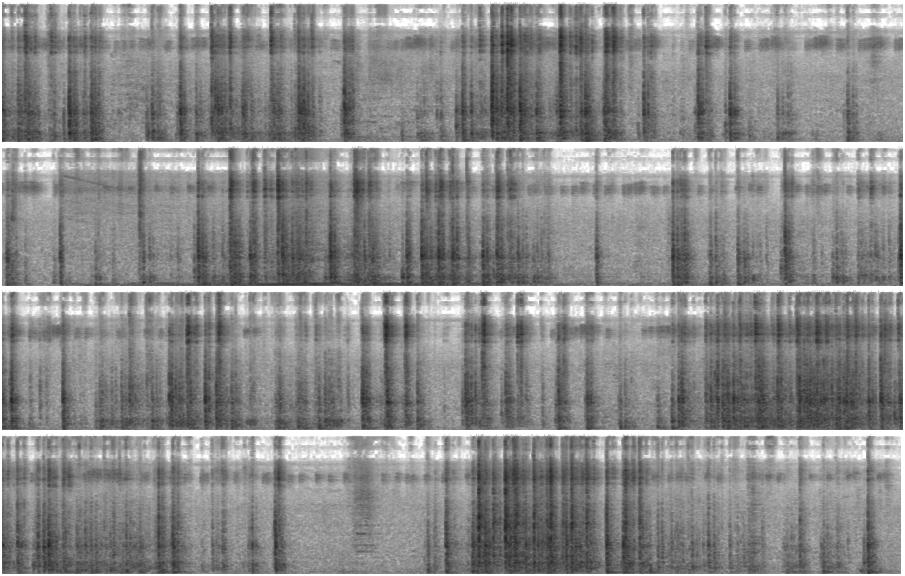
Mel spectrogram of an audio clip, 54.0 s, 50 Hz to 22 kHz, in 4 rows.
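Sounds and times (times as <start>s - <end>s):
irregular knocks and clatter: 0.0s - 45.7s, 46.4s - 54.0s
low hum: 14.4s - 20.7s.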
